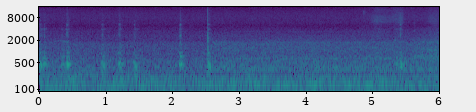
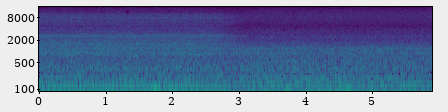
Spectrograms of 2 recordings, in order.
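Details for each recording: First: Modified 60GB PS3 fitted with a 19-blade fan instead of the stock 15-blade and an updated power supply: a steady fan hiss with scattered sharp ticks as the disc drive reads periodically and noisily. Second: PS4 Pro console fan under heavy game load, working hard but able to lower its speed slightly; top around mid-to-high 40s, rear vent 55–60; only a soft, even airy hiss with no whine, buzz or rattle. Quiet fan, normal.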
